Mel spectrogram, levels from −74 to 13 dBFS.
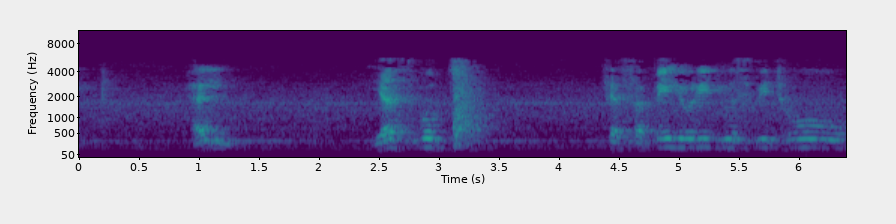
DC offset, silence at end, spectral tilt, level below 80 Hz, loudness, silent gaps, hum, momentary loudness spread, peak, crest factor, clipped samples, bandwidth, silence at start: under 0.1%; 0 s; 1 dB/octave; under -90 dBFS; -33 LUFS; none; none; 20 LU; -14 dBFS; 24 dB; under 0.1%; 5.8 kHz; 0 s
